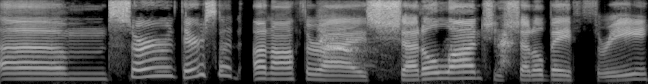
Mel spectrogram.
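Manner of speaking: acted feigned innocence, slow, with drawn-out um. Speaker recapping a scene, quoting the daughter, acting out feigned innocence. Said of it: "perfectly acts out like she don't know".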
